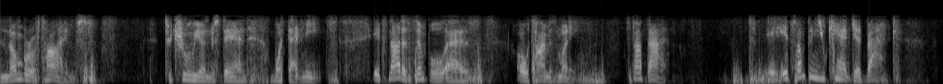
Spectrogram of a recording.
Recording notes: Admittedly a bit windy (please bear with the RAW AUDIO) as this was recorded outside. Sayville , NY.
